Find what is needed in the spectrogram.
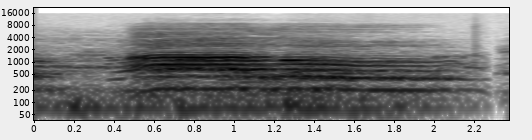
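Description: A crowd of football supporters singing a terrace song together. After a short pause they hold one long, drawn-out note that begins about half a second in and fades near the end.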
